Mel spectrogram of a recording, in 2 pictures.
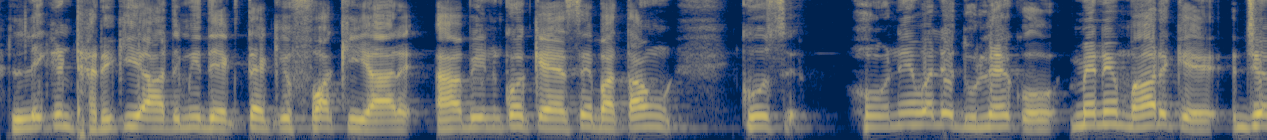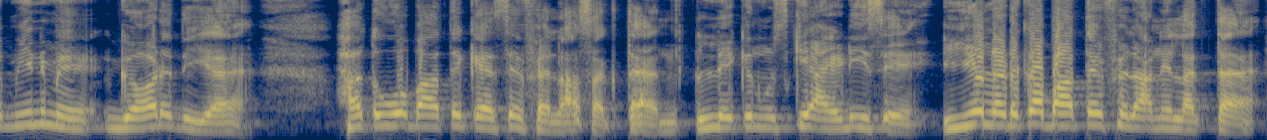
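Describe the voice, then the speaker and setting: Man, comic recap narrator, slangy, chatty, mellow tone. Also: high-pitched, moderate pace. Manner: slangy, chatty, laughs along. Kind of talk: casual comic storytelling.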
